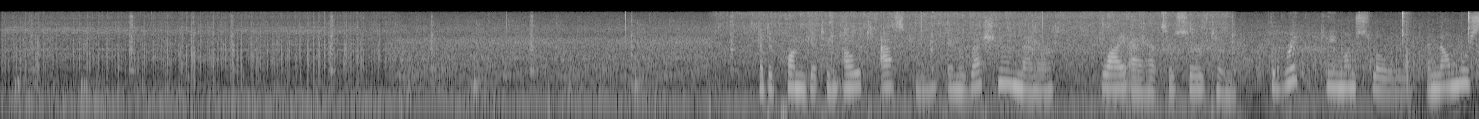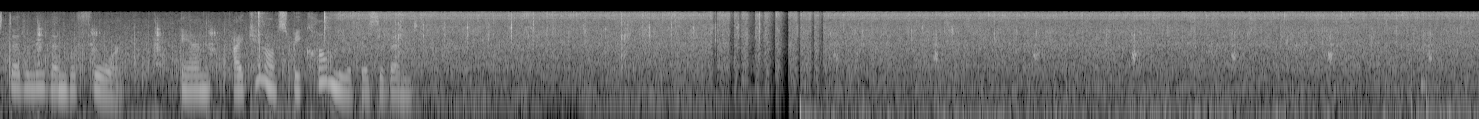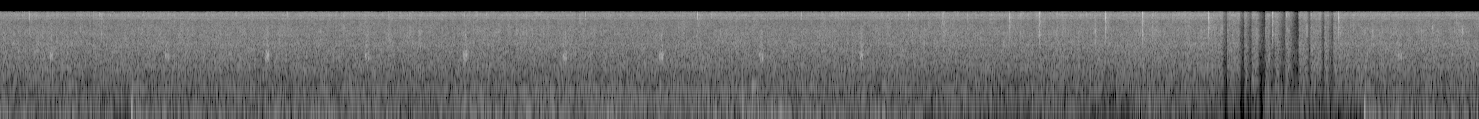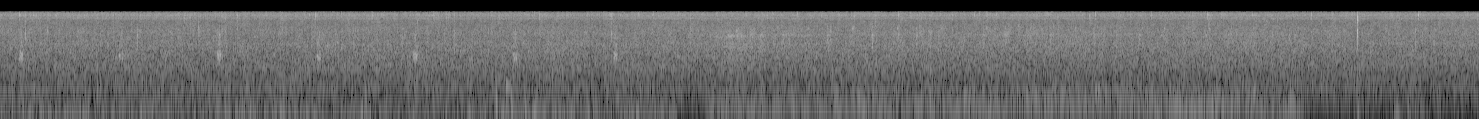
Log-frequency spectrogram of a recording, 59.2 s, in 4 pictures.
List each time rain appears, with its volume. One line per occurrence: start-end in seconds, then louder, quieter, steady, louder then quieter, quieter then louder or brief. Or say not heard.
0.0-59.1 steady.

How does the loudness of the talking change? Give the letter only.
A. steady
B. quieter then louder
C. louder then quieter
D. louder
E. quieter
A.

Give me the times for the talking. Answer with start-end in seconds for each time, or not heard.
7.5-19.0.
